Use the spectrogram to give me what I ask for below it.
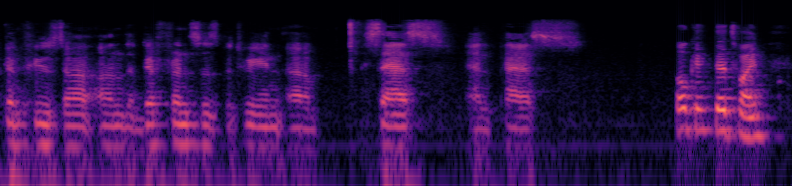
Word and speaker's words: SaaS: right so I have SaaS which is normally pronounced as SAS as and and us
